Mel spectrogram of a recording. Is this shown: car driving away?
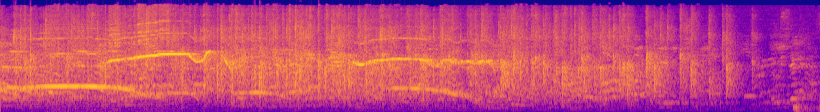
no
